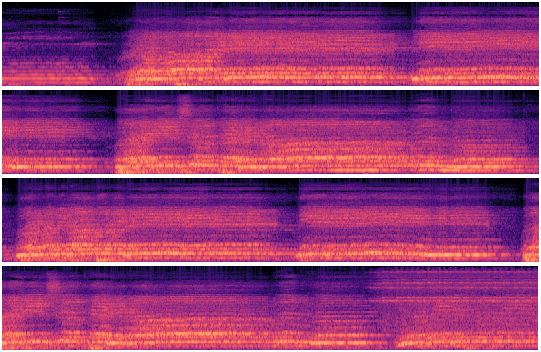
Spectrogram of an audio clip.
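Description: Choir and congregation singing a Syriac Orthodox liturgical chant in Malayalam, in sung phrases of about four to seven seconds with short breaks between them.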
